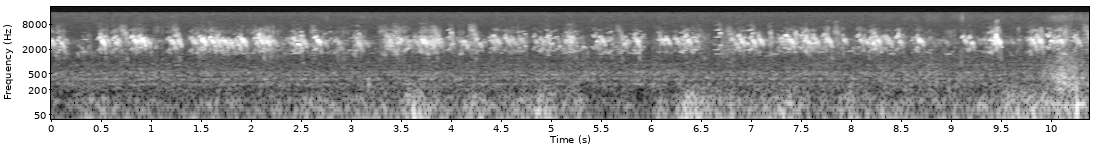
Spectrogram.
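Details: A flock of Masked Woodswallows at Gluepot Reserve, South Australia, on 15 October 2023, keeps up a steady, overlapping chatter of short, harsh chirps, with faint background hiss and a brief low rumble near the end.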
